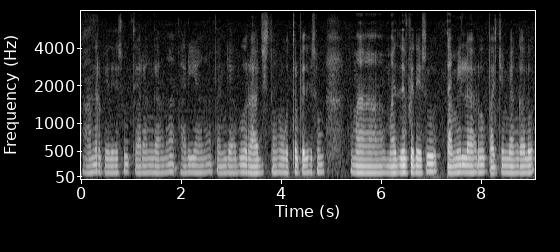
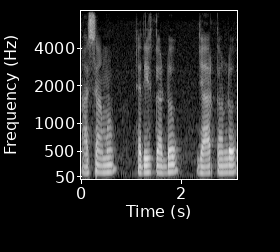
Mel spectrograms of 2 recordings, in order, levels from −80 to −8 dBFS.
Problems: constant background noise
